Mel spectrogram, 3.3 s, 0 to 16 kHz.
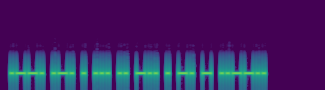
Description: Morse code, heard as a keyed tone, about 40 wpm, 700 Hz. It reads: PRESIDENT?
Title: Sentences from Top 1300 Words 40wpm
